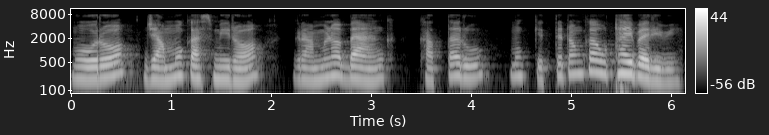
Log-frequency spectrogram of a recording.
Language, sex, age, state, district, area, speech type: Odia, female, 18-30, Odisha, Khordha, rural, read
